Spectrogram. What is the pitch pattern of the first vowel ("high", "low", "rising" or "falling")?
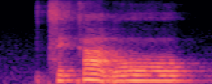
low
